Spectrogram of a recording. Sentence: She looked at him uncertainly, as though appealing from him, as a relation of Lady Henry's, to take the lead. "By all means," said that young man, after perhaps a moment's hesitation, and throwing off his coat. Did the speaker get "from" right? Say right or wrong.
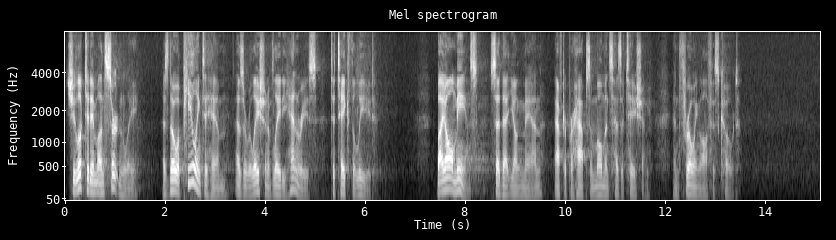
wrong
